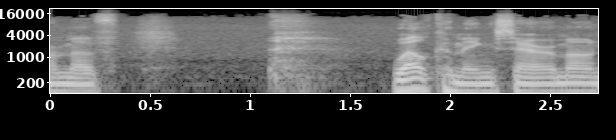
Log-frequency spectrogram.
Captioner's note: sigh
